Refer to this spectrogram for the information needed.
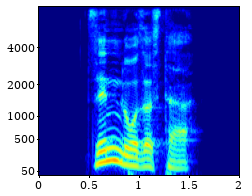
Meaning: inflection of sinnlos: 1. strong/mixed nominative masculine singular superlative degree 2. strong genitive/dative feminine singular superlative degree 3. strong genitive plural superlative degree
- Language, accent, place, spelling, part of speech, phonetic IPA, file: German, Germany, Berlin, sinnlosester, adjective, [ˈzɪnloːzəstɐ], De-sinnlosester.ogg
